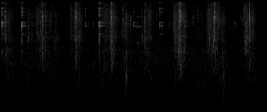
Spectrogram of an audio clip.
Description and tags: the sound of a cat walking.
